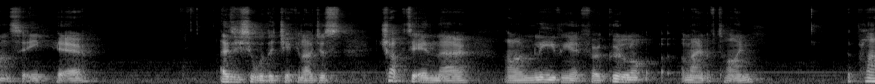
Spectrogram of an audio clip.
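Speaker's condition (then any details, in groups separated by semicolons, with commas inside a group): No condition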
